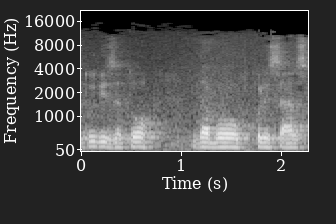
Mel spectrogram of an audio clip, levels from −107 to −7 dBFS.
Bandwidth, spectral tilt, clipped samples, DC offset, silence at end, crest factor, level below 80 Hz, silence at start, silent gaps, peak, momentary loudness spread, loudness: 12 kHz; -6.5 dB/octave; under 0.1%; under 0.1%; 0 s; 14 dB; -58 dBFS; 0 s; none; -8 dBFS; 13 LU; -22 LUFS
